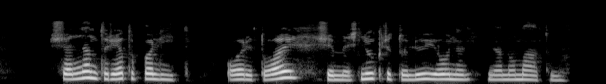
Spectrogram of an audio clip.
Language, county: Lithuanian, Klaipėda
